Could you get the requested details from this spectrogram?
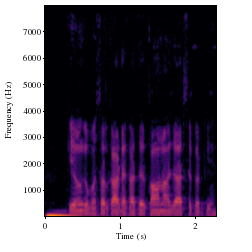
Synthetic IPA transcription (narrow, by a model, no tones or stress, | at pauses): kiɐ̃kebʰʱɐsəlkʰaːʈekʰaːt̪ɪɾkaːnɦɐzaːɾsekɐʈʰĩ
